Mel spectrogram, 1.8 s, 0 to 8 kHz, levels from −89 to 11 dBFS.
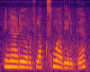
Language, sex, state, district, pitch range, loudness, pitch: Tamil, female, Tamil Nadu, Kanyakumari, 210-240 Hz, -13 LUFS, 225 Hz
